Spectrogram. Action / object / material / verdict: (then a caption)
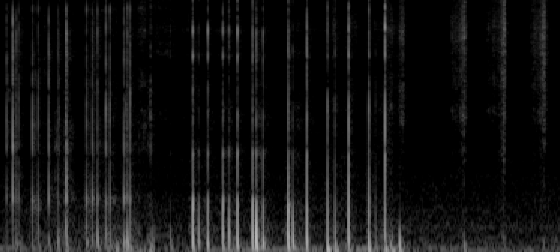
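flick / paintbrush with synthetic bristles and wooden handle / synthetic bristles / none. Fingertips flick and rub the synthetic bristles of a long paintbrush with a pale wooden handle and metal ferrule, held close to the microphone. A rapid run of short, dry, bright flicking ticks fills the first four seconds, then gives way to a few softer, airy brushing swishes.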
